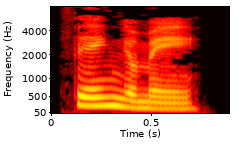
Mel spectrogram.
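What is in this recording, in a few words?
"thingummy", British English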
